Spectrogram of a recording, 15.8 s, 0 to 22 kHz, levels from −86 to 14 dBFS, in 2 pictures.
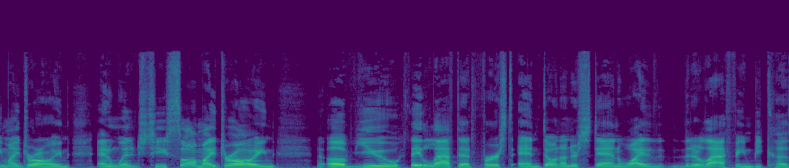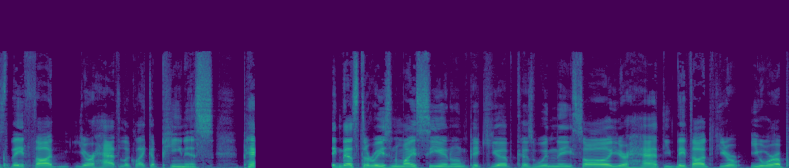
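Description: Right after "looked like a penis", at 10.43 s, the speech drops out to silence and stays dead until 11.21 s, when it picks up again at "that's the reason why". That's an audio dropout to silence, roughly three quarters of a second long. The gap is silent with no room tone underneath, so the signal feeding the recorder was likely lost for a moment while it kept writing empty samples. Whatever was said in that stretch is simply gone.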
